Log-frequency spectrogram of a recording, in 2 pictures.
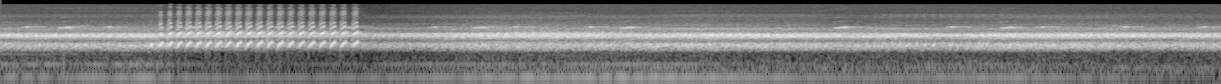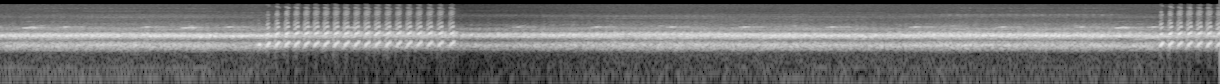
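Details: Swamp in New Hampshire, where a couple of gray treefrogs (Hyla versicolor) give mating calls. Roughly one-second bursts of fast, rattling pulsed trill repeat about every six to seven seconds against a steady background frog chorus.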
